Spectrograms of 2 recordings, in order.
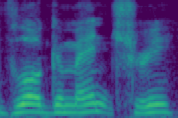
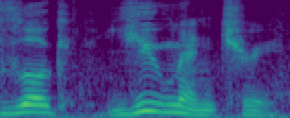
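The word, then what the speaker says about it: vlogumentary: I found out it's not vlogmentary, it's vlog-umentary. So I've been saying it wrong this whole time.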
